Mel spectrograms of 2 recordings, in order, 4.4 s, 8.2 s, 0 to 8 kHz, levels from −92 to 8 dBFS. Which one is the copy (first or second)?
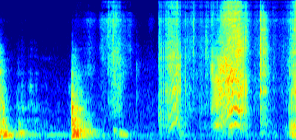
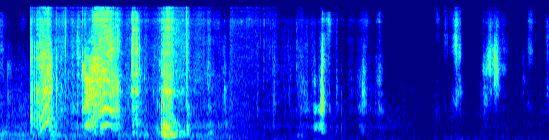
first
